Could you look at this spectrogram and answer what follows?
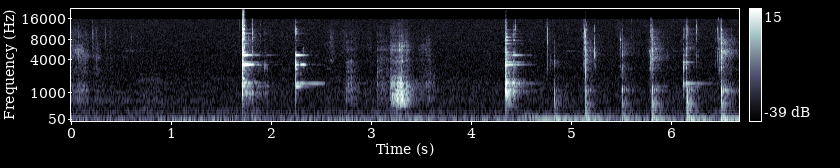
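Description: Wooden spoon clinking against a glass mug as chunks of mashed kiwi are spooned and stirred in it. Two ringing clinks and a short scrape come first, then a quick run of about seven taps in the last two seconds.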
